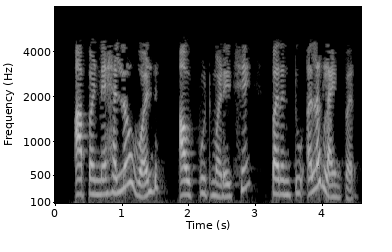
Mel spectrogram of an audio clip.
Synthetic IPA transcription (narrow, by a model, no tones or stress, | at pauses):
apəɳneɦɛloʋəɾlɖ | awuʈ̚puʈməɭet͡ʃʰe | pəɾənt̪uʔələɡlajnpəɾ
